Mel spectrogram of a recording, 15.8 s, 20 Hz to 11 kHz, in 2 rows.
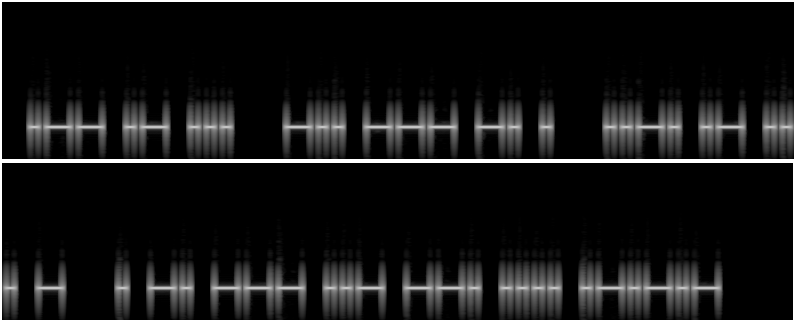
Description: Morse code, heard as a keyed tone, about 15 wpm, 700 Hz. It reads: WAS DONE FAST ENOUGH.
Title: Sentences from Top 1000 Words - Review Part 2 - 15wpm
